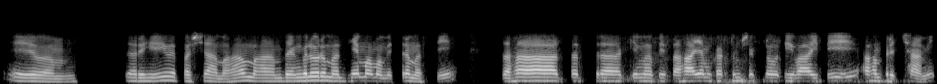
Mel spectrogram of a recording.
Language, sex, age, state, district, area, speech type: Sanskrit, male, 18-30, Telangana, Medak, urban, conversation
